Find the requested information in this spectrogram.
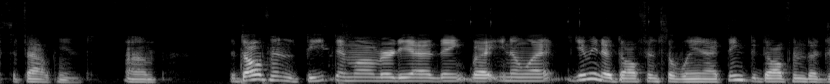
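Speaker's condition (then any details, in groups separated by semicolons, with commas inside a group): Cerebral palsy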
